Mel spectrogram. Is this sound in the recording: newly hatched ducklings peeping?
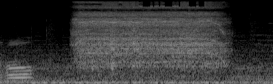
no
